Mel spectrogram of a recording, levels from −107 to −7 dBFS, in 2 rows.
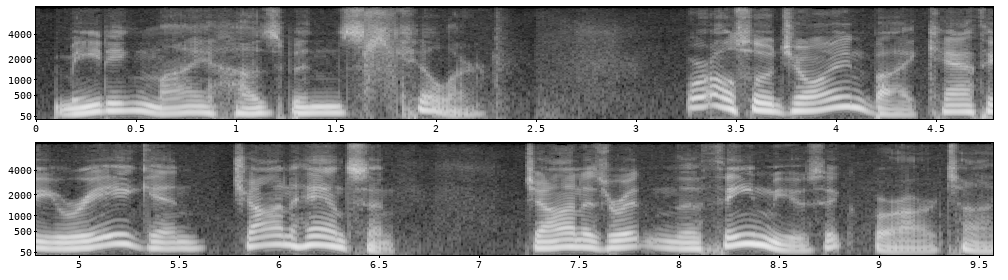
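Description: Speech recorded over a call path, with room noise sitting about 39 dB below the voice and nothing above 8 kHz, which fits a G.722 codec. Three times the real background gives way to a steady, featureless hiss: 0.02 to 0.10 s (about 6 dB louder than the room), 5.70 to 5.78 s, and 6.58 to 7.24 s (both about 2 dB quieter). This is comfort noise in place of the background, likely from discontinuous transmission: the sender stopped sending during pauses, and the receiver synthesized noise roughly matching the room instead. Twice, speech itself is cut away. At 1.64 to 1.80 s and at 8.88 to 8.98 s, just after "has written the theme", about 60 to 70 ms of sound turns into that same flat noise before the voice returns. This is sound dropped by the voice detector, which likely judged the sound to be background and stopped sending until the speech triggered it again.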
